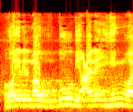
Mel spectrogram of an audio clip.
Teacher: makhraj hurufnya berpanjangan daripada tepi pangkal lidah hingga tepi hujung lidah. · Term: istitalah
